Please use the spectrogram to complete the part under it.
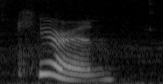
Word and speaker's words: Kieron: What, how's it spelled? – K-I-E-R-O-N. – Yeah, Kieran.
